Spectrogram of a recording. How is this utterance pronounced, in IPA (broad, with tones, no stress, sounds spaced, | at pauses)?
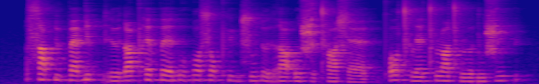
s ɑ˦ b ɗ ʉ˨ p æ˦ ɠ e˦ p b r ø˨ ɗ ɑ˦ pʰ ɛ˦ p ɛ˦ ɠ o˦ ɠ ɔ˦ s ɔ˦ pʰ y˦˨ b s u˦ ɗ ɵ˨ r ɑ˦ ʔ o˨ ɕ ɵ˨ tʰ ɑ˦ ɬ æ˨ | pʼ ɔ˦ tʰ l ɛ˨ tʰ ɹ ɑ˦ tʰ ɹ ɵ˨ ɗ u˨ ɕ y˦ p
